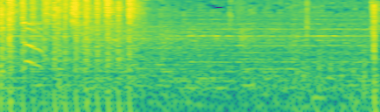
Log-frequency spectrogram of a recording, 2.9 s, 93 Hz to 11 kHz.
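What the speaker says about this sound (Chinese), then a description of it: "就拿上我们这把轻机枪，" Light machine gun fire in Far Cry 6, a rapid sustained burst of loud shots for about a second, then continuing battle din with another shot near the end.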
